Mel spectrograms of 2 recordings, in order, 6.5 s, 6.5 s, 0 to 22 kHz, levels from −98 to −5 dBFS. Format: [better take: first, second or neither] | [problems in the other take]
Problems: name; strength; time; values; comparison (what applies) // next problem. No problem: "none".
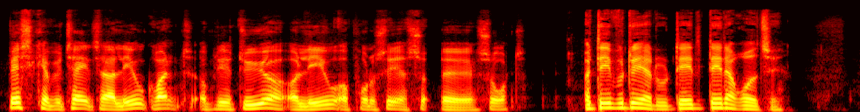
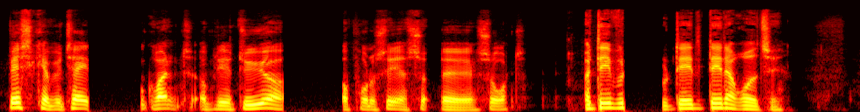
first | audio cutting out; at 0.5 s, at 2 s and at 4.5 s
